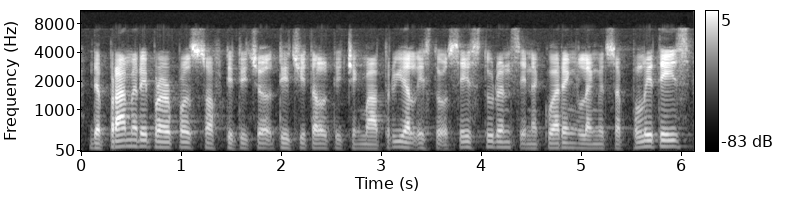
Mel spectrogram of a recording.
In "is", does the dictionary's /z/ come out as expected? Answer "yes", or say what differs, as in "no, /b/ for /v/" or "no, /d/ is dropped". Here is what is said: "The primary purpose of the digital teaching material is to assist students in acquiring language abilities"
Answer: no, /s/ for /z/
